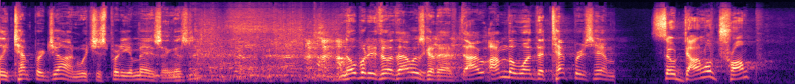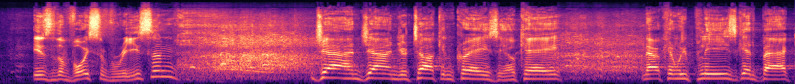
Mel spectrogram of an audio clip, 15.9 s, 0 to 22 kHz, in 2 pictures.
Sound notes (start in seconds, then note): 9.7 laughter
